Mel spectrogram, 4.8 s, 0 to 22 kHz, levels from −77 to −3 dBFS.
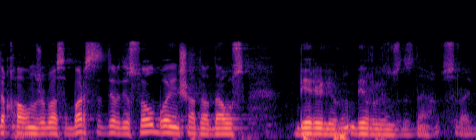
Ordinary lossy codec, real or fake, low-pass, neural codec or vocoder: none; real; 7.2 kHz; none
